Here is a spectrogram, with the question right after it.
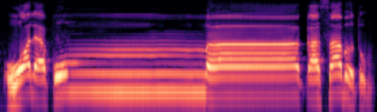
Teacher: وَلَكُمْ مَا کسبتم, کاف متحرک ہے, سین بھی متحرک ہے, با ساکن ہے اور با ساکن حروف قلقلہ میں سے ہے, لہذا یہاں پر ہم قلقلہ کی ادائیگی کریں گے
